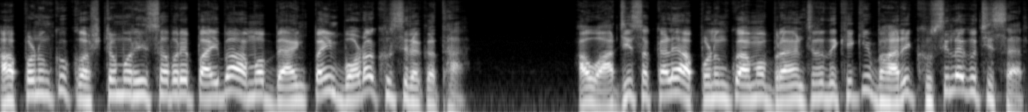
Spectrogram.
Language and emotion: Odia, happy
